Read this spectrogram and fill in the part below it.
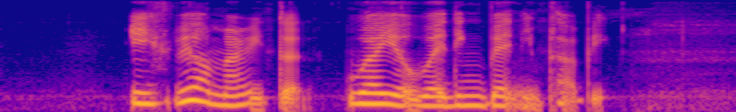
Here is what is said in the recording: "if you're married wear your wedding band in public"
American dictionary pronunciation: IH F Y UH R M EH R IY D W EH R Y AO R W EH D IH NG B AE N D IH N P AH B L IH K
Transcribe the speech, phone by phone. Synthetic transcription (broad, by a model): IH F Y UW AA M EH R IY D W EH Y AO W EH D IH NG B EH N IH N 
